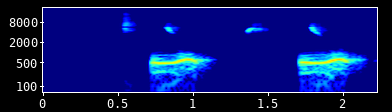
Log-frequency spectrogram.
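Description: A Northern boobook gives two soft, low hoots about a second apart, each slightly wavering upward. Faint high ticks sound between the notes.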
